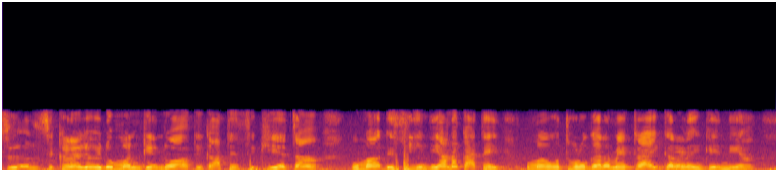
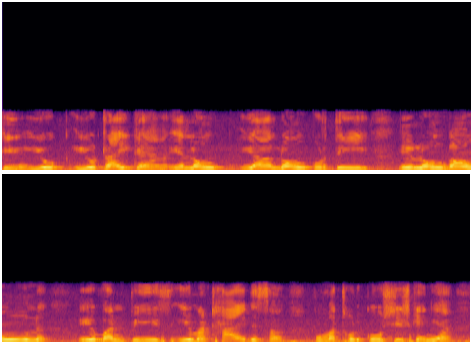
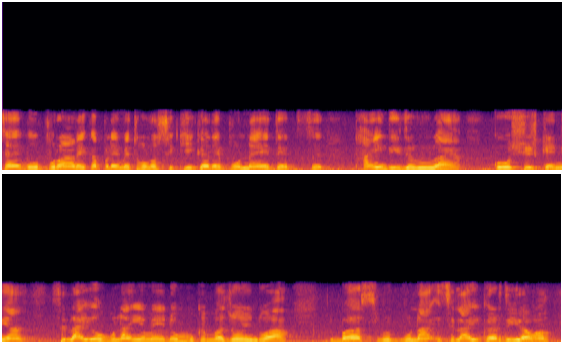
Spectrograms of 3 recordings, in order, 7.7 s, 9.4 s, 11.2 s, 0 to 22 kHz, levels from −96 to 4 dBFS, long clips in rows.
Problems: constant background noise, echo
